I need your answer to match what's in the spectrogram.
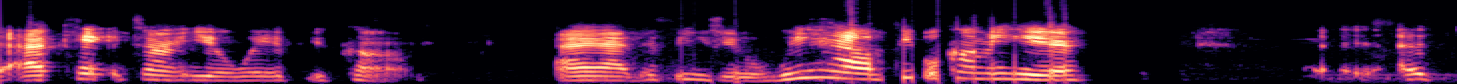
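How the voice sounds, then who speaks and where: A woman's voice: medium pitch, bright, forceful tone, no echo, highs cut off. A woman with a Southern US accent who owns a restaurant, speaking as an interview guest. She tells personal stories in an earnest, heartfelt way and repeats herself when she is moved. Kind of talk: emotional personal storytelling.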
